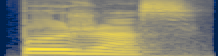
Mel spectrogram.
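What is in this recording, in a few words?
"пӧжас", Komi, female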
